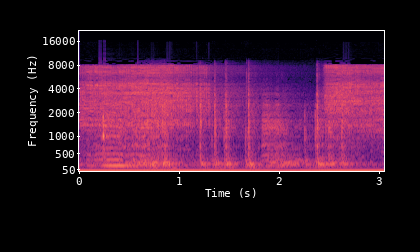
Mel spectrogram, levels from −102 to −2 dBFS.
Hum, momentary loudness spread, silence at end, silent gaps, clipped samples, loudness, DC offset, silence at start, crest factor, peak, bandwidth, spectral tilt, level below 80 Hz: none; 11 LU; 0 s; none; under 0.1%; -29 LUFS; 2%; 0 s; 18 dB; -12 dBFS; 15 kHz; -1.5 dB/octave; -60 dBFS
